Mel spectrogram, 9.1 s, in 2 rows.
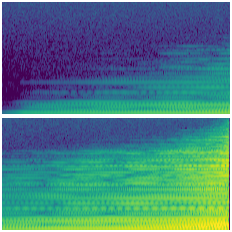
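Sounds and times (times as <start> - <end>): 
reversed piano three-note tune: 2.2 - 9.1.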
